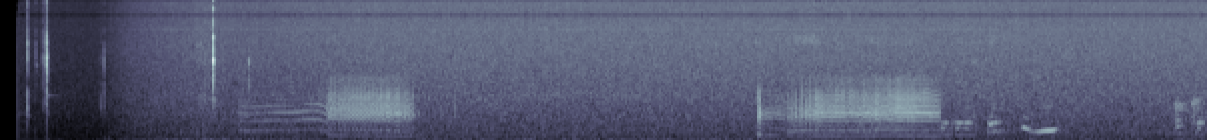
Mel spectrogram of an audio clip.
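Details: Pug dog snoring while asleep: two long, rattling snore breaths several seconds apart over room hum, with a few clicks and small noises between.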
